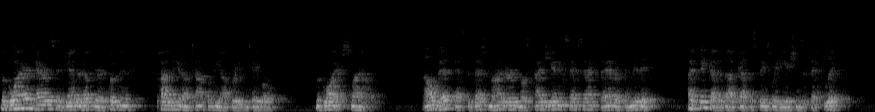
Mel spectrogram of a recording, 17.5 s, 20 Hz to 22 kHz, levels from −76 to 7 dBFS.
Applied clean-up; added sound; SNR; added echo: none; none; none; reverberation time 0.9 s.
